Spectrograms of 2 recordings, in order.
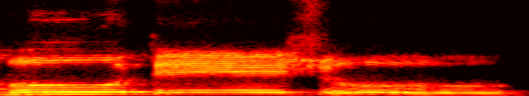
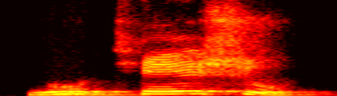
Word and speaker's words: भूतेषु: धर्माविरुद्धो भूतेषु कामोऽस्मि भरतर्षभ Bhuteshu. Ta should be pronounced.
